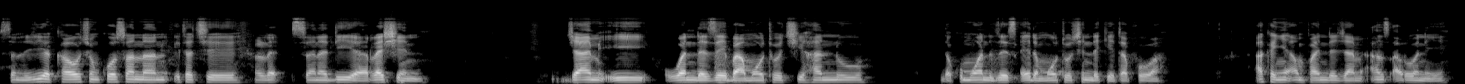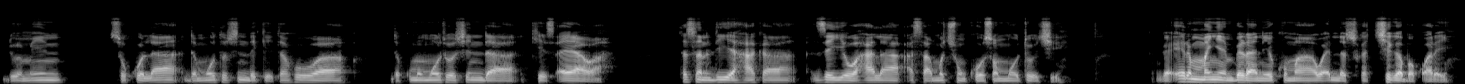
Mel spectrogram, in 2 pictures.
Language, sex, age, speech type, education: Hausa, male, 15-29, spontaneous, primary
